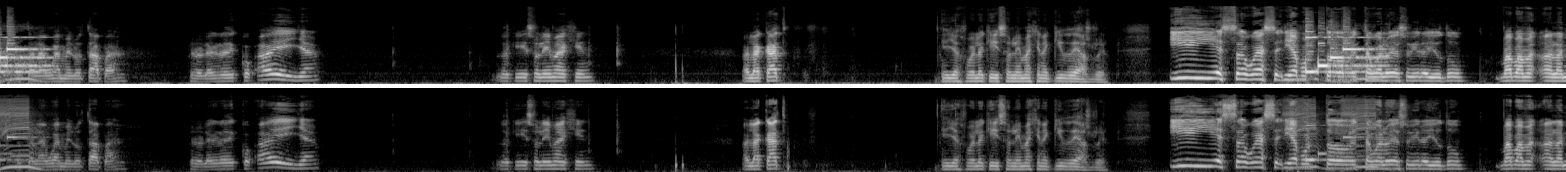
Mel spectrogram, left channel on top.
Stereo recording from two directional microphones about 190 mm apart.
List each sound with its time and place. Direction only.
0.4 s music: 10° right (ahead or behind)
1.9 s speech: 15° right (ahead or behind)
5.1 s speech: 15° right (ahead or behind)
7.3 s speech: 10° right (ahead or behind)
9.3 s speech: centre (ahead or behind)
13.9 s speech: 15° right (ahead or behind)
15.0 s speech: centre (ahead or behind)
